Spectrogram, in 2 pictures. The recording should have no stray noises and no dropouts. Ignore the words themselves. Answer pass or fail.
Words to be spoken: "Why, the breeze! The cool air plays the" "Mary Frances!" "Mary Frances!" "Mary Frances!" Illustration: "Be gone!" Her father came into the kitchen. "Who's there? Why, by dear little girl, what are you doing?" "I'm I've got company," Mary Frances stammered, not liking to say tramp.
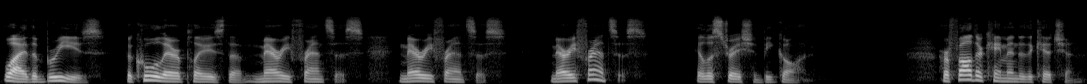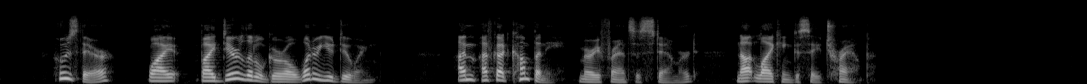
pass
